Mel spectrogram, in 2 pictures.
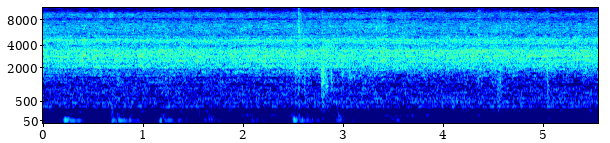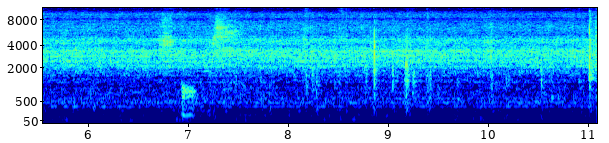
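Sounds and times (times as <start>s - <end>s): rain falling: 2.4s - 11.0s.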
